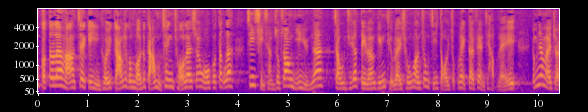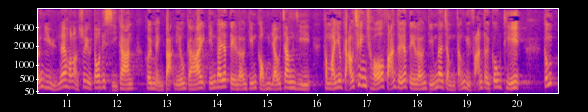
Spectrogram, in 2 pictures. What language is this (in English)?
Cantonese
